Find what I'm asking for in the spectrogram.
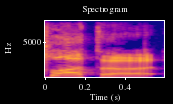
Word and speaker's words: plata: Me saying plate made people upset, and I will explain why I've said plate and not plata, and that is because in the earliest English translations from Spanish to English, they used plate, P-L-A-T-E, not plata. You would not pronounce the word plate as plata, therefore plata. Plate. Yeah, I am aware that in Spanish it is plata, as in silver.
